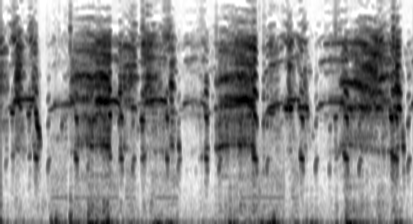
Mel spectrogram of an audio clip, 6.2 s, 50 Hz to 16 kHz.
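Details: Peregrine falcons at a feeding, 11:48 on 19 May 2021, giving long, harsh, screeching wails in overlapping bursts of one to two seconds, with low bumping sounds beneath.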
